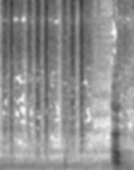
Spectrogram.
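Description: McCormick Grill Mates Montreal Chicken seasoning bottle shaken by hand as a shaker, the dried seasoning rattling inside in a quick run of sharp shakes that stops about a second and a half in.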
